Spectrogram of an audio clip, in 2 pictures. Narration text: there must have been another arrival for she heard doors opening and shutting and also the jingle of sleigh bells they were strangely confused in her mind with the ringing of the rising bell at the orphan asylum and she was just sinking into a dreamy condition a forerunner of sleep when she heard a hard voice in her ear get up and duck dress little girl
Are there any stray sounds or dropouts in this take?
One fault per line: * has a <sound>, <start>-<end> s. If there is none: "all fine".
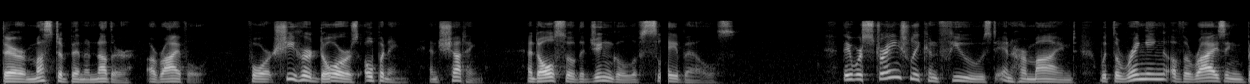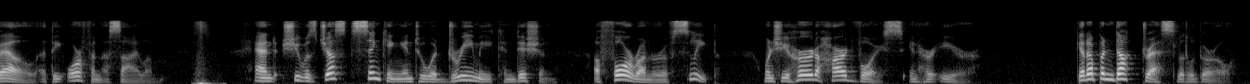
* has a dropout, 6.6-6.7 s
* has a whoosh, 14.4-14.8 s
